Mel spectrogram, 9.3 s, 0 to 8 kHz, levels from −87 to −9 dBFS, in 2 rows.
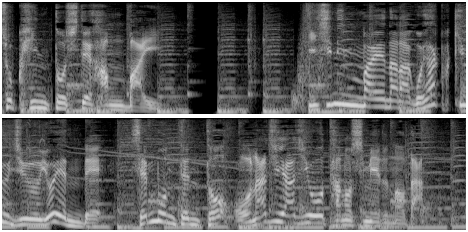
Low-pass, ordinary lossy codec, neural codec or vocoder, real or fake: none; none; none; real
